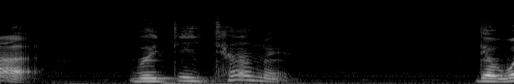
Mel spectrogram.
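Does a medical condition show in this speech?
Yes: cerebral palsy; from birth.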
